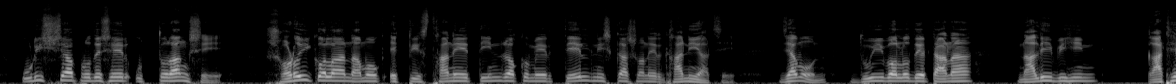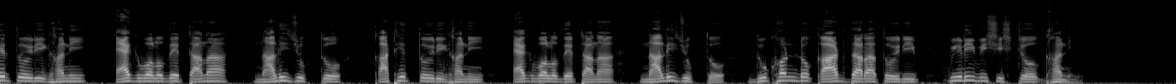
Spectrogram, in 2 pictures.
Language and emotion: Bengali, neutral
